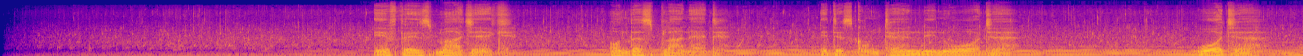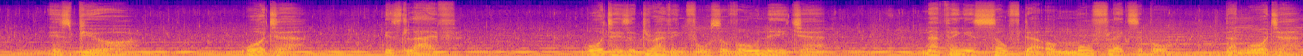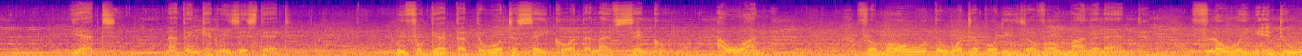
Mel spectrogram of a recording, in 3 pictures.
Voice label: AD, voice-overs commercial ads; VATRA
